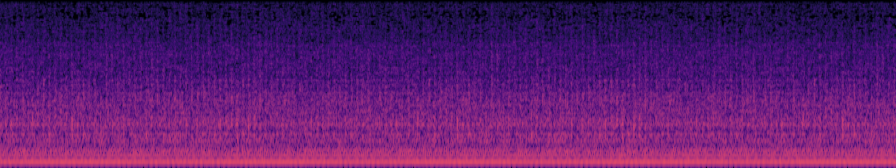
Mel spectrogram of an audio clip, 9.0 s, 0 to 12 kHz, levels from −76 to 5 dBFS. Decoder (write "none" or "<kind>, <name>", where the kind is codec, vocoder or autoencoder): none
